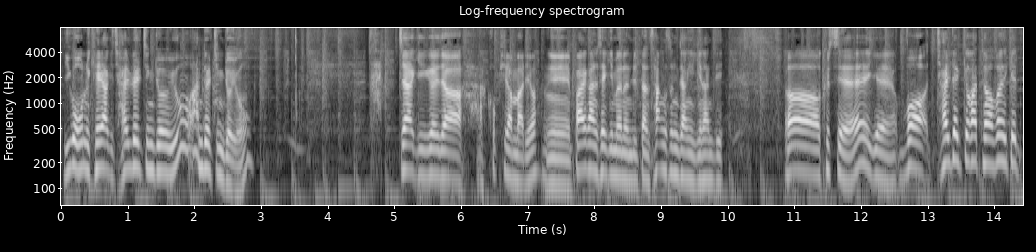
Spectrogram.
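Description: A man's voice: on the high side, measured pace, darkish tone, faint music behind, voice pushed up, natural voice. A man voicing a folksy, rambling rural village headman with a Chungcheong accent, making announcements in a comic radio bit. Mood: folksy, chatty. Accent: Chungcheong Korean. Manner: rustic, rambling, repeats himself.

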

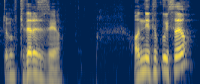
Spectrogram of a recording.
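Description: Playful male radio co-host, lively pitch. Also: fairly quick. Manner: playful, teasing, mock-shouting. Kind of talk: casual radio banter. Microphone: studio microphone.

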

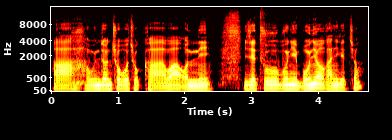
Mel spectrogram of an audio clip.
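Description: A man hosting a morning radio show from a dry, close studio mic. His voice sits on the low side. He reads listener messages and chats back with quick asides. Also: fairly even intonation, clear, resonant tone, dry recording. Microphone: studio microphone.

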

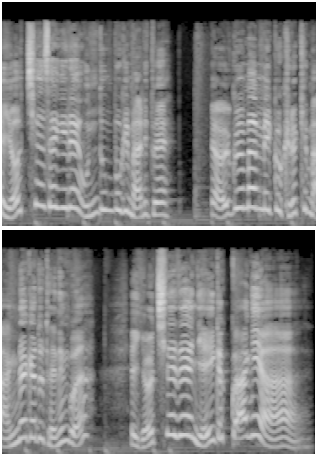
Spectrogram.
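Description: A man's voice: very high voice, sing-song, moderate pace, faint music behind, voice pushed up, full character voice. A man voicing a chatty, complaining woman friend, who gossips and vents in an exasperated, whiny way. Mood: indignant.

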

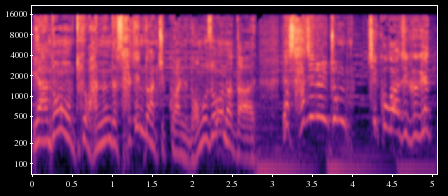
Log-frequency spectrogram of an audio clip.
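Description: A man's voice: very high-pitched, huge pitch swings, fast, fairly bright tone, faint music behind, heavily acted. Man playing a pushy, whiny self-centered friend. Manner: fawning to guests, whiny and demanding to friend. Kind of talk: radio skit acting.

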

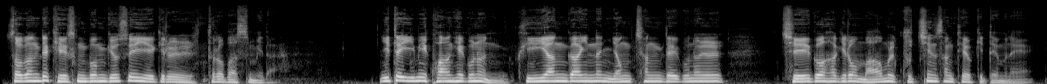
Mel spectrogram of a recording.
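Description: A man hosting and narrating a history program in clear, explanatory scripted speech. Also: medium pitch, darkish tone, no echo, studio quality.

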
